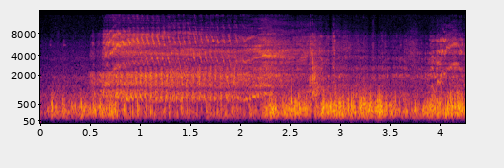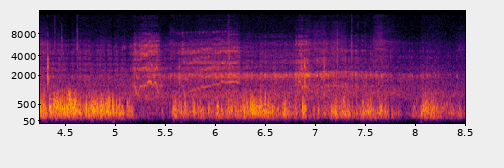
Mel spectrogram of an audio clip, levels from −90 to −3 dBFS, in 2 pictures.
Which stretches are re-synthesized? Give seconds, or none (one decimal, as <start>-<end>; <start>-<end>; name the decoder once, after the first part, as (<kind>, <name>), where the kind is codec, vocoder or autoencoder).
2.0-2.7 (vocoder, BigVGAN v2)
